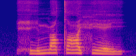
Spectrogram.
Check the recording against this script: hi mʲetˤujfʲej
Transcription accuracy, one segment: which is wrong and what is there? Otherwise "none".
none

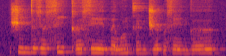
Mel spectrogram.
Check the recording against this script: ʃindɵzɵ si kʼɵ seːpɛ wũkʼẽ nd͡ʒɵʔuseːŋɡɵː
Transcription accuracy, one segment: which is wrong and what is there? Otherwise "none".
none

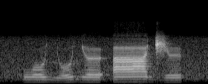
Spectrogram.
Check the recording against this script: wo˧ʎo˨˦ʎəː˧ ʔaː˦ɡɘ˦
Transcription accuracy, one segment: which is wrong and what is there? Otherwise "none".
ɡ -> d͡ʒ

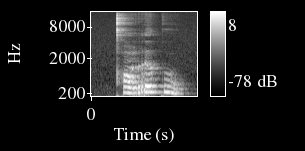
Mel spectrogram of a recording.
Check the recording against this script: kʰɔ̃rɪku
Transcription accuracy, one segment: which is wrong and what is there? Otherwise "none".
ɪ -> ə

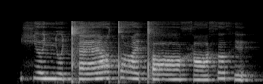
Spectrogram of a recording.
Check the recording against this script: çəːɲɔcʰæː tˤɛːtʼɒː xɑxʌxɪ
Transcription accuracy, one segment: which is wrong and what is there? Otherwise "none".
none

